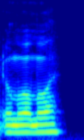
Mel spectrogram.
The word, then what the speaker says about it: Oumuamua: Oumuamua? – Yeah.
